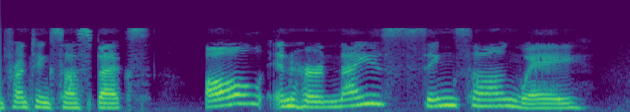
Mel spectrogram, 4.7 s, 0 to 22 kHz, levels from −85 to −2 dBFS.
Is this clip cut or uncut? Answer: uncut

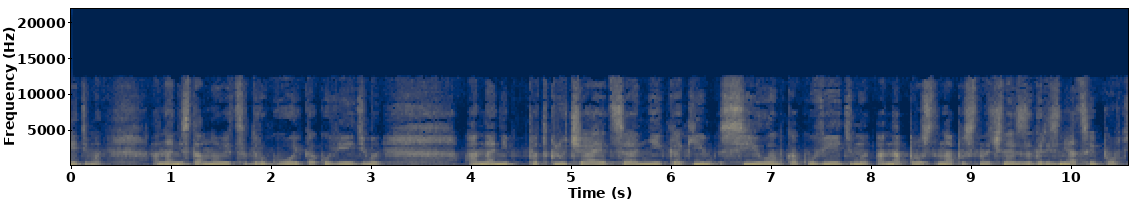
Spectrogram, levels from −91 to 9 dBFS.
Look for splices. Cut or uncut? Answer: uncut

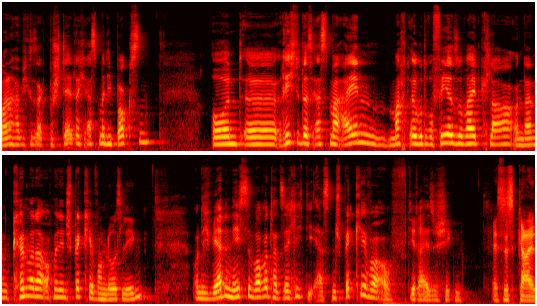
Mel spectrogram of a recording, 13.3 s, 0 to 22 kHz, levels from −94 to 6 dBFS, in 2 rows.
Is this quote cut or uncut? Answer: uncut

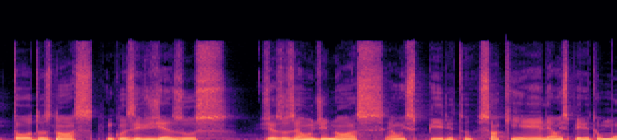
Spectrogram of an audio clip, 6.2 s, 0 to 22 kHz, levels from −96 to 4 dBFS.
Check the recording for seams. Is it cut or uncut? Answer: cut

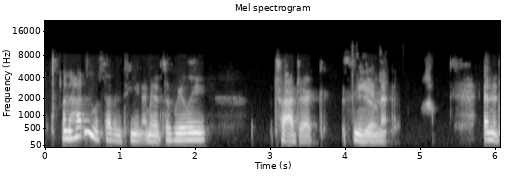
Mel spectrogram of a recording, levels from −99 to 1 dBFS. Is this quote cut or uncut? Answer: uncut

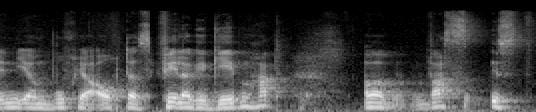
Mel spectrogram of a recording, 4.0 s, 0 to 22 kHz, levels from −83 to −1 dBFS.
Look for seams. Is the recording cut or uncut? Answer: cut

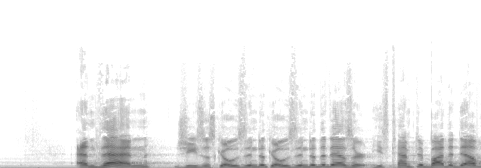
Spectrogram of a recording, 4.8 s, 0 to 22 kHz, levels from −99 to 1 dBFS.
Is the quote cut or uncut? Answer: cut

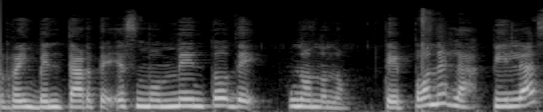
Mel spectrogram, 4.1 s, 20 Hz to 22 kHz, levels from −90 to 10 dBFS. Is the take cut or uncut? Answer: cut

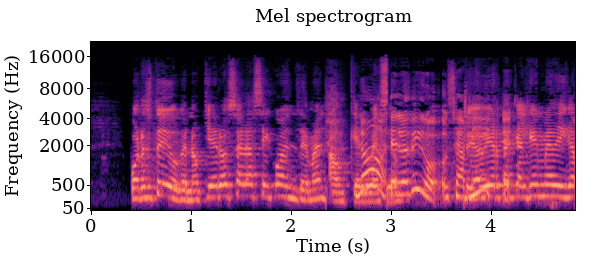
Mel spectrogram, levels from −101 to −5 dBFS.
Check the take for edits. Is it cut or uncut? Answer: cut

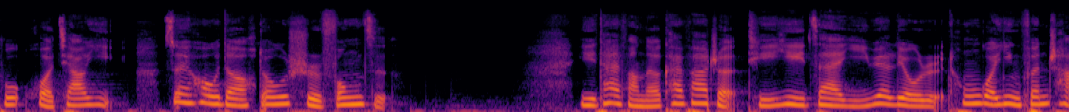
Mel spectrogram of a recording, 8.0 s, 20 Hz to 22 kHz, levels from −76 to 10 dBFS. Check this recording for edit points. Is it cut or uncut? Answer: cut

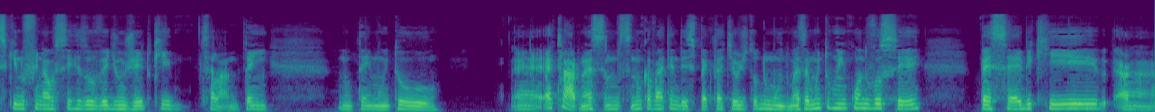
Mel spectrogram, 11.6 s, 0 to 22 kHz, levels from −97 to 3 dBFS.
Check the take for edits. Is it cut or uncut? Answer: uncut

